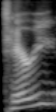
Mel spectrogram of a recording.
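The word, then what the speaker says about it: Thierry: guy named uh the Terry I think is how it's one of the it's like the French word. T H I E R R Y. I think it's Terry is how you pronounce it.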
